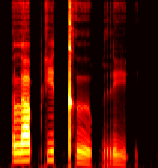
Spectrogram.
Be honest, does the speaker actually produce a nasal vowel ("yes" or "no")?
no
